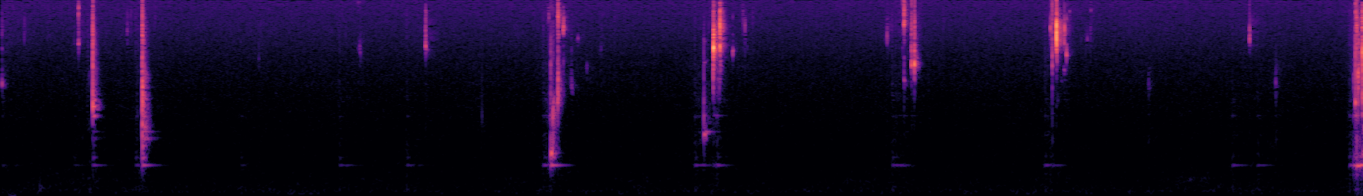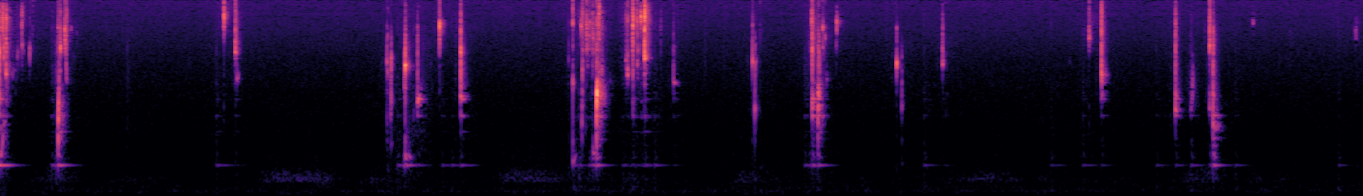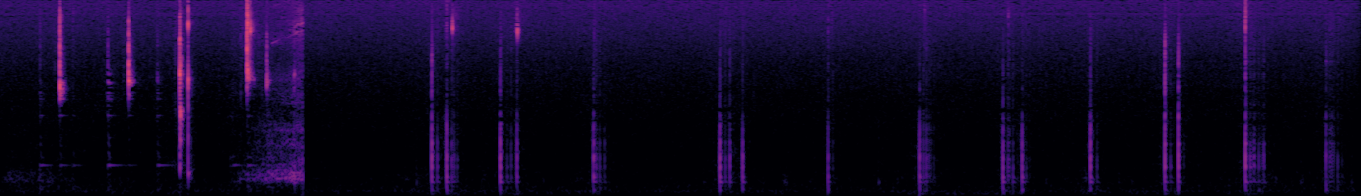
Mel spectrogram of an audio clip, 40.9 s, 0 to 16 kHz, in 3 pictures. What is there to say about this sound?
Set of water sounds we made for our sound library in our studio in Chiang Mai, North Thailand. We are called Digital Mixes! Hope these are useful. If you want a quality 5.1 or 2.1 professional mix for your film get in contact! Save some money, come to Thailand!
